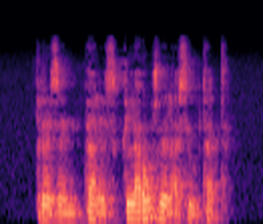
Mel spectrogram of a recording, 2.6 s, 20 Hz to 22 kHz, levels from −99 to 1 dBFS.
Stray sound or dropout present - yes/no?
no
